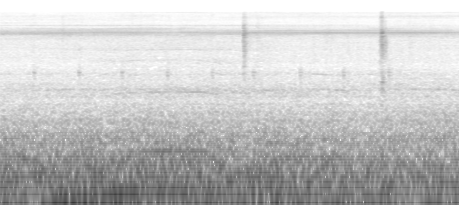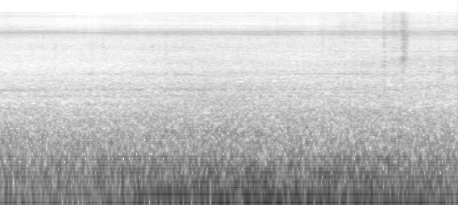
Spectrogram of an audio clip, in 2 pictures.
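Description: Road noise rumbles steadily from inside a moving car.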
